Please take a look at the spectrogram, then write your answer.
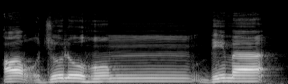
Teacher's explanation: میم ساکن کے بعد با ہے، اس لیے یہاں پر اخفاء شفوی ہوگا، اخفاء شفوی ہوگا یعنی غنہ ہوگا یہاں پر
